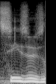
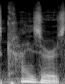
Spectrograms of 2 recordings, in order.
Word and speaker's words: Caesar: this he just said Caesar's Legion which is what I would call it but that's not how they pronounce it themselves that the Caesar's Legion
